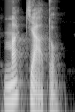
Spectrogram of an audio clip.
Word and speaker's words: macchiato: And the pronunciation of macchiato can be a bit tricky at first. It's mac-ya-to. Mac-ya-to. Macchiato.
